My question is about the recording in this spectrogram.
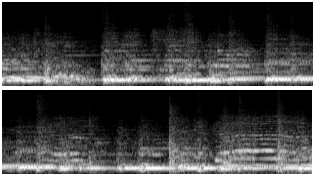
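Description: Ukulele strummed in a steady rhythm, about two strums a second, sounding ringing chords.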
